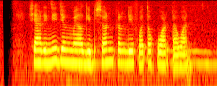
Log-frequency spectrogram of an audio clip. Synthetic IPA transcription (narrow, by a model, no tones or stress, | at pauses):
ʃahɾinid͡ʒɨŋmɛlɡibsɔnkɨrdifɔt̪ɔkuwart̪awan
